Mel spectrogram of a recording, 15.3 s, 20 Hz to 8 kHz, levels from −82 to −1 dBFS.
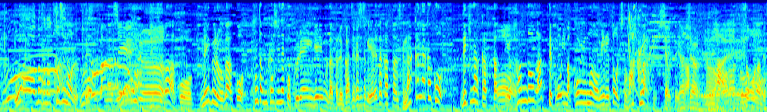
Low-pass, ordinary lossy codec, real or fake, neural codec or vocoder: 7.2 kHz; none; real; none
